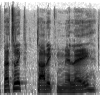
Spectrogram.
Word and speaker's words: Patric Tariq Mellet: Patric, maybe we should just start with your name, because up until this moment I used to pronounce it as Patric Tariq Mellet. It's Patric Tariq Mellet.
